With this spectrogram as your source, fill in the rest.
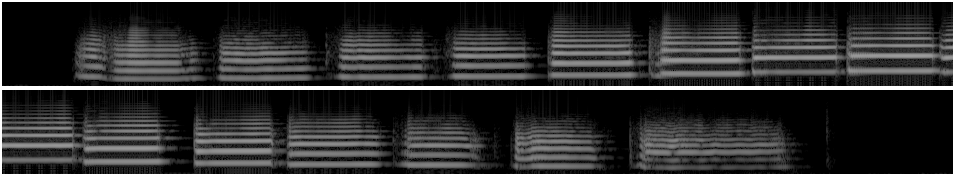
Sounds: musical instrument, brass instrument, trumpet, music

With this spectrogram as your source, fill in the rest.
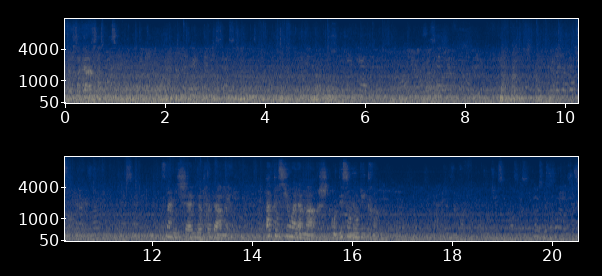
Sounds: vehicle

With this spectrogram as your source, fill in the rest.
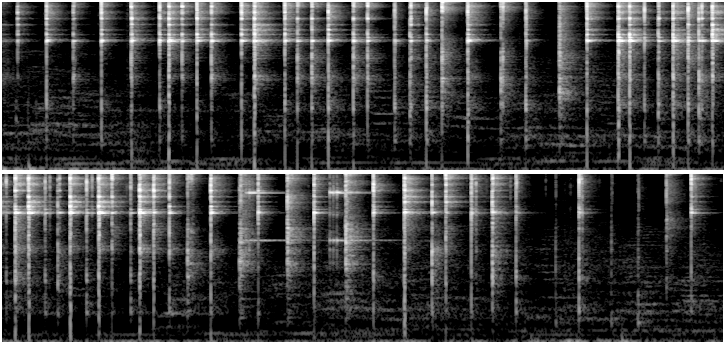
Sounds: vehicle, bicycle, bicycle bell, alarm, bell

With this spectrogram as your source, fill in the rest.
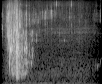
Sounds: water, splash, liquid

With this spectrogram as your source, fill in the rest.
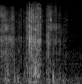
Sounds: domestic sounds, scissors

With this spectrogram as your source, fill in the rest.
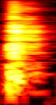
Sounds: respiratory sounds, cough

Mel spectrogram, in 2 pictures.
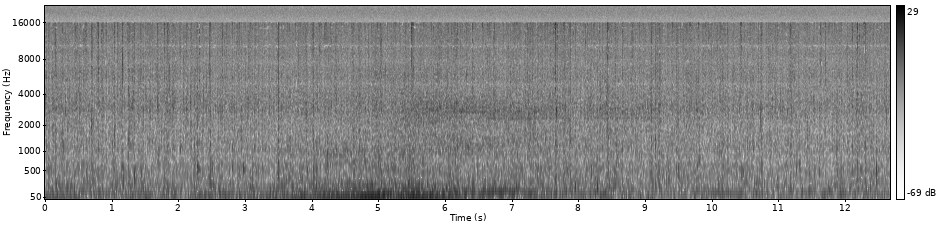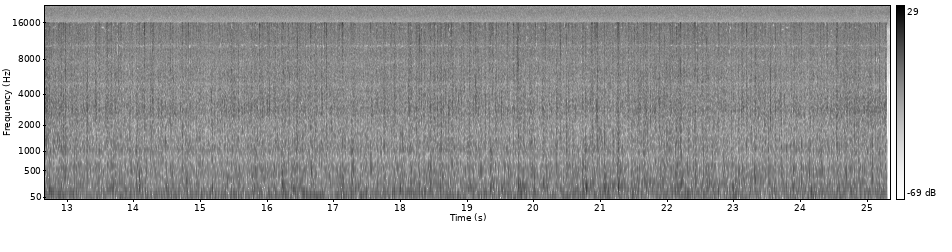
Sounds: water, rain

